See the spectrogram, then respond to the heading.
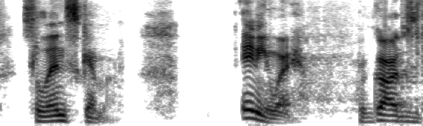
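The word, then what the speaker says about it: Céline Sciamma: Again, I looked up how to pronounce this and it wasn't exactly right. It's Selen Skma, I believe is how we say that. Sinska.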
